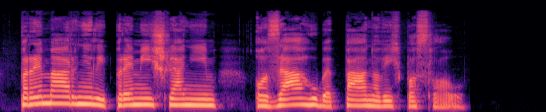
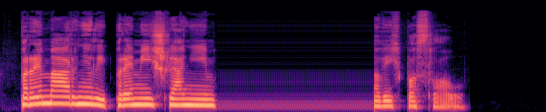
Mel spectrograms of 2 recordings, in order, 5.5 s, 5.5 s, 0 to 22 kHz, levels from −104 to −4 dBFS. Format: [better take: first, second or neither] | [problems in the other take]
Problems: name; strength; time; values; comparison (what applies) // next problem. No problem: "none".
first | audio freezing; at 2 s for 1.5 s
